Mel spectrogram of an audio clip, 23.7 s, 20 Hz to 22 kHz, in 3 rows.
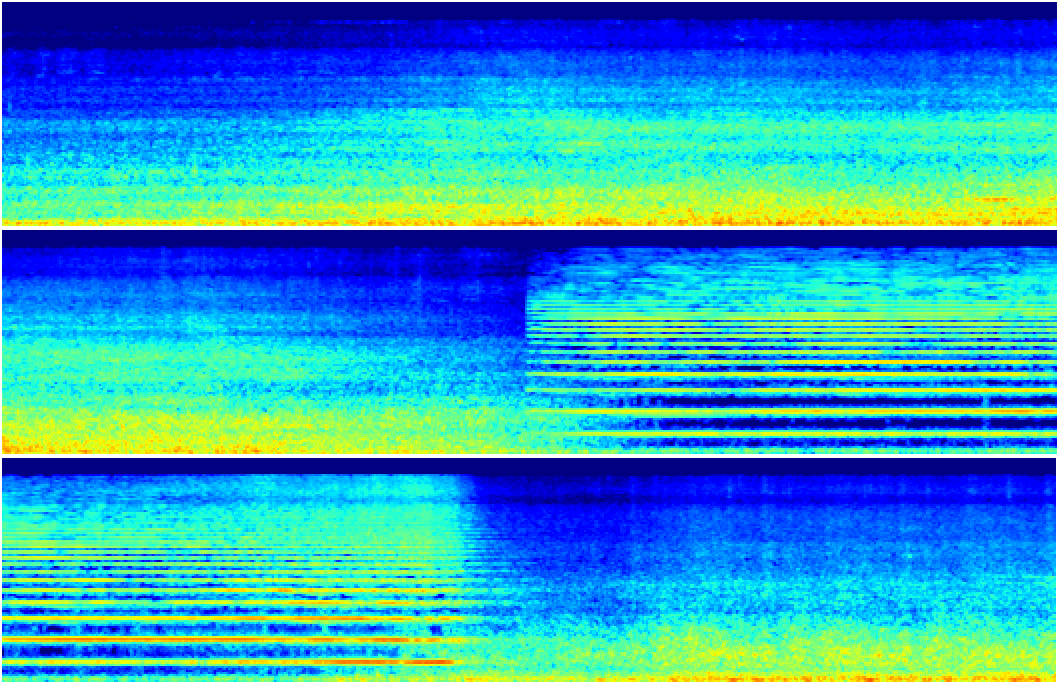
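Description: Electric multiple unit trains running along the track with a steady rumble. About halfway through, a train horn sounds one long steady note for about seven seconds and cuts off sharply. Then an EN90 electric multiple unit passes close by with wheel and rail noise.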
